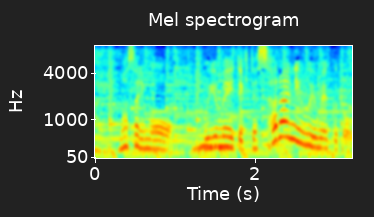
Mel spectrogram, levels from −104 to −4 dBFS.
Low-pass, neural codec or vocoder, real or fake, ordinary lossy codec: none; none; real; none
